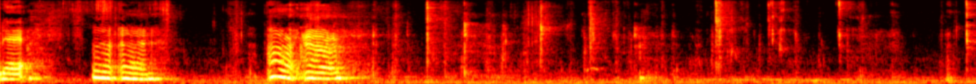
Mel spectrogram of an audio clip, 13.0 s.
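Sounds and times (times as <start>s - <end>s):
crunchy lettuce chewing: 0.5s - 3.6s, 4.9s - 13.0s.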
